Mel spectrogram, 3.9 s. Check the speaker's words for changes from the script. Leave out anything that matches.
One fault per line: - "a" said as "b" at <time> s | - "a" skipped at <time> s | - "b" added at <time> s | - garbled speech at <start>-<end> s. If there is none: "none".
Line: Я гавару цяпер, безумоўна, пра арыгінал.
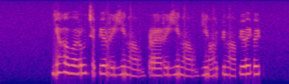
- "безумоўна" said as "арыгінал" at 1.5 s
- garbled speech at 2.7-3.5 s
